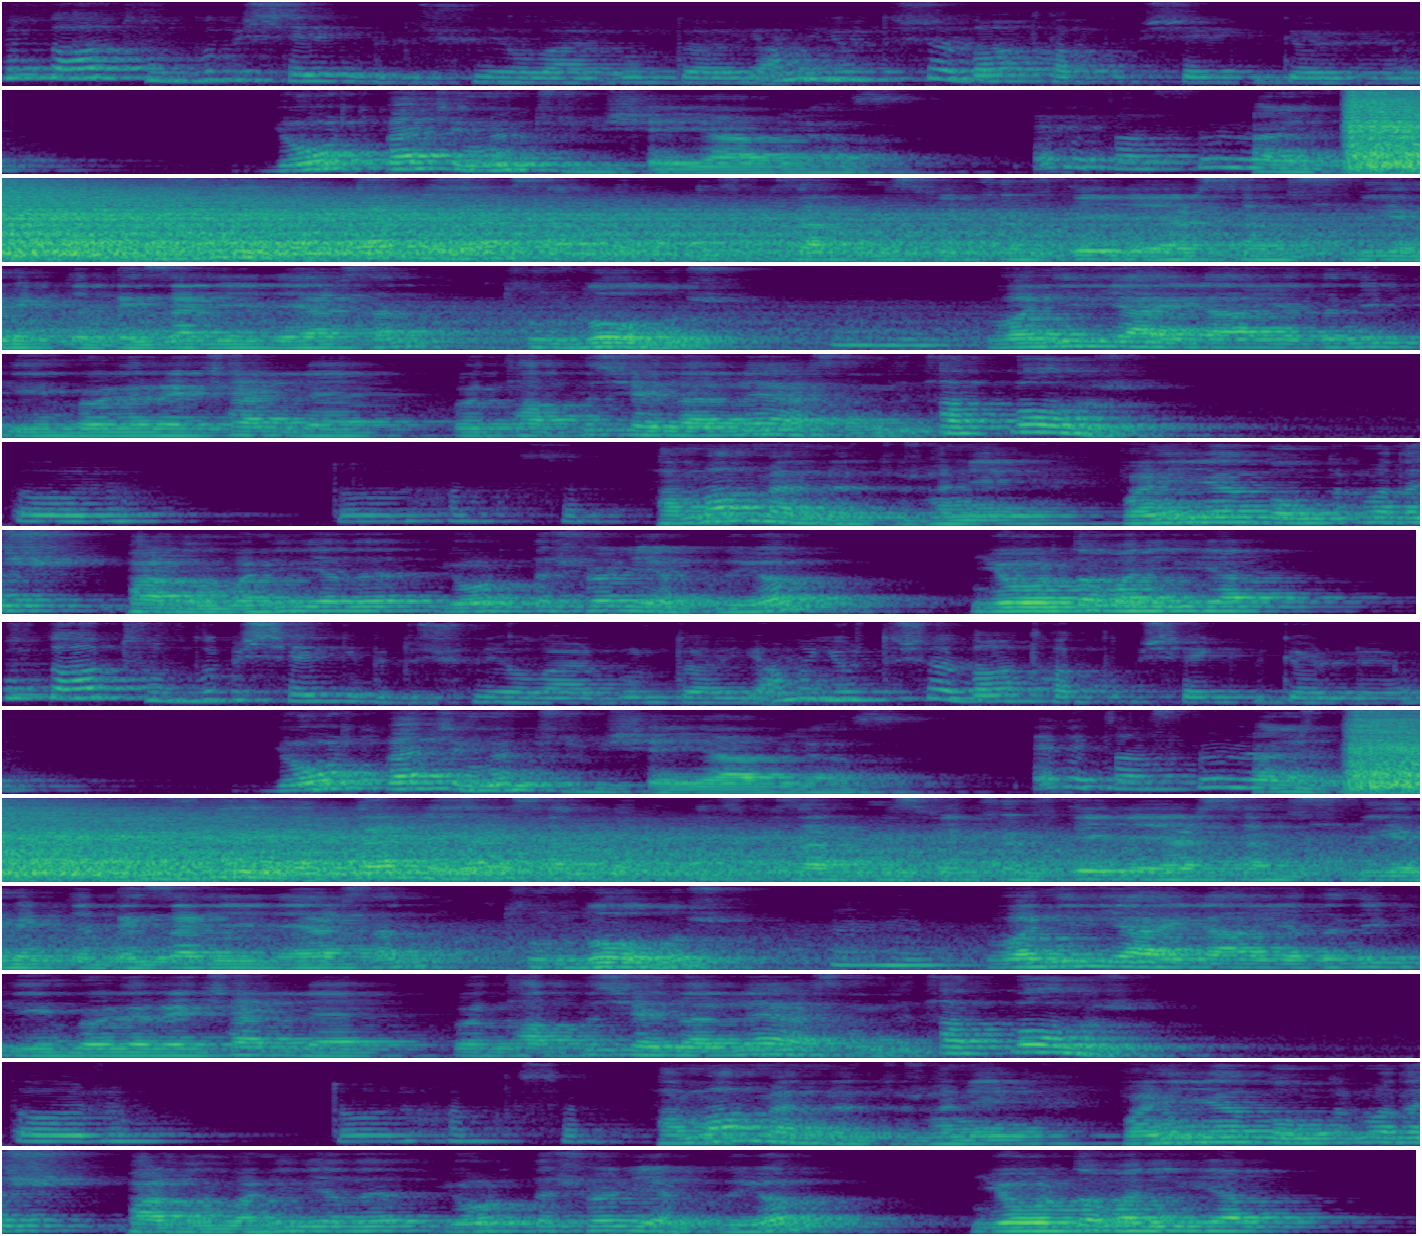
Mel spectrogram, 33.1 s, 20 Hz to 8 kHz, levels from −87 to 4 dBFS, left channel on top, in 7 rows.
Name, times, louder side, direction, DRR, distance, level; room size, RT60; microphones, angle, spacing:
voice 1, 0.0-4.8 8.2-10.0 16.9-17.4 23.7-24.2 24.7-25.6, right 2 dB, 50° right, -1 dB, 4.1 m, -39 dB
voice 2, 5.6-7.6 8.9-9.1 9.9-15.6 15.9-16.6 17.5-20.1 20.4-22.7 25.8-27.0 27.4-31.0 31.6-32.5, equal, 10° left, 0 dB, 6.2 m, -30 dB
sound 1, 9.2-16.4, left 2 dB, 50° left, 2.4 m, -27 dB
17.5 x 12.0 x 7.0 m, 0.70 s
head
